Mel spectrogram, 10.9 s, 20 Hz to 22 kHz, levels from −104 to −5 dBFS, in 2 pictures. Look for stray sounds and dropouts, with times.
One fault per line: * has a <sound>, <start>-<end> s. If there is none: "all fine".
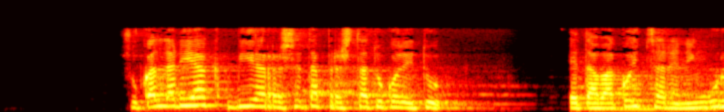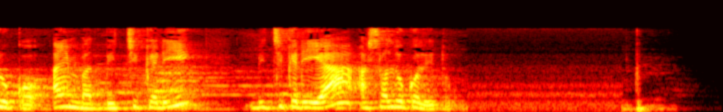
all fine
